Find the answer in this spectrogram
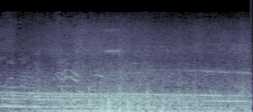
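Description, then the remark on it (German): A steady, loud rumble of a train rolling along the rails back to Paris, with low droning hum and faint rhythmic rattling throughout. “und dann im Zug zurück nach Paris gefahren”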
